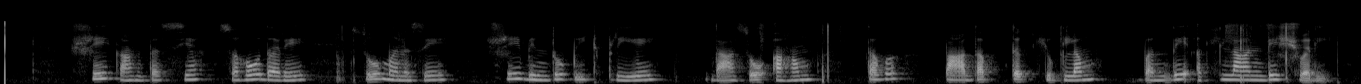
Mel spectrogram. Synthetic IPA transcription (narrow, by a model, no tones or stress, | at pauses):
ʃɾiːkãːnt̪ɐsjɐsɐɦoːd̪ɐɾeː | suːmɐnɐseː | ʃɾiːbind̪uːpiːʈʰpɾijeː | d̪a̰ːso̰ːʔɐɦɐm | t̪ɐʋ | pa̰ːd̪ɐp̚t̪ɐkjuɡlɐm | bɐnd̪eːʔɐkʰilaːɳɖeːʃʋɐ̰ɾḭː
